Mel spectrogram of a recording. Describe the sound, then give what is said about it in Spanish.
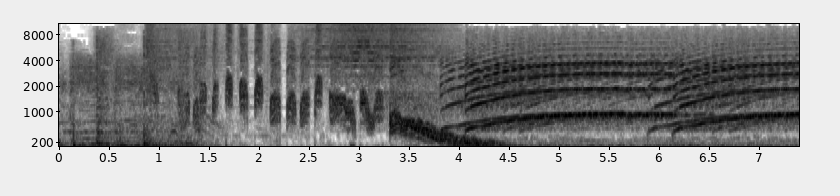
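A siren signals the start of a new segment of a TV program. It follows a stretch of scratchy, clattering noise and a falling sweep, then wails loudly in repeated rising tones that keep overlapping and sustain to the end. “Suena la sirena en Alfin Solos. Y esto es señal de que el programa empieza a tomar otro tinte.”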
